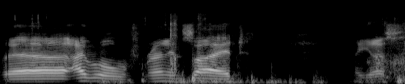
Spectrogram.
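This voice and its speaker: A man's voice: mid-range voice, steady tone, extremely slow, a bit bright, slight background noise. A man chatting casually as a player in a tabletop role-playing game.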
